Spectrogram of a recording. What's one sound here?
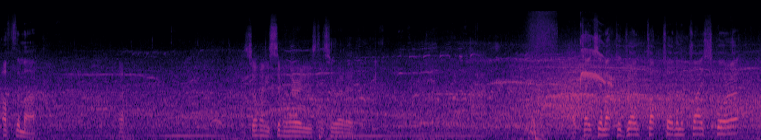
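A crowd cheers loudly in a large stadium.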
